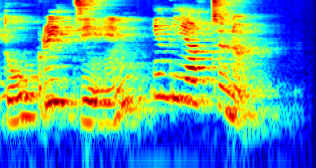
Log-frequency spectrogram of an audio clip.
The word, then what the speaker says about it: Добрый день: We say Добрый день in the afternoon. Добрый день.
